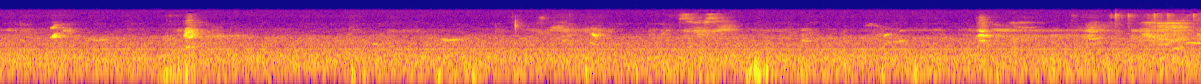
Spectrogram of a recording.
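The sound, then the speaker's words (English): A dog in a film scene involving a shotgun whimpers and yips in a few short, scattered bursts over a steady, hissy background rumble, with faint muffled voices now and then. “Look, this is the scene with the dog and the shotgun.”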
